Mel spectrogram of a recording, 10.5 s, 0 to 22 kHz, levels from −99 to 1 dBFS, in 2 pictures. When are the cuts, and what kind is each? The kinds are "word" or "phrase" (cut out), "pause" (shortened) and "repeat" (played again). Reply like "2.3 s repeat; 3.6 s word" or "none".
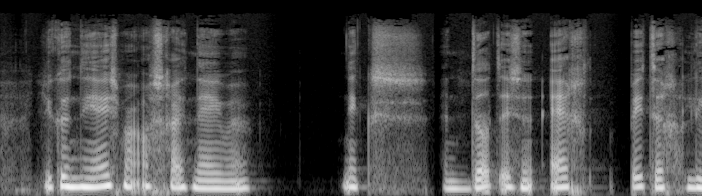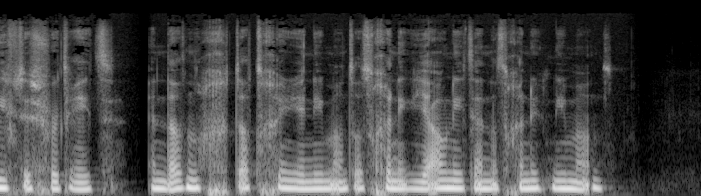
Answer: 3.2 s pause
